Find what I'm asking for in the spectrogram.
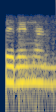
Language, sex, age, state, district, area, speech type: Telugu, female, 18-30, Andhra Pradesh, Vizianagaram, rural, conversation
